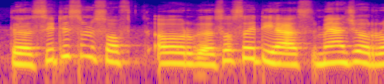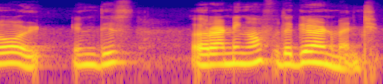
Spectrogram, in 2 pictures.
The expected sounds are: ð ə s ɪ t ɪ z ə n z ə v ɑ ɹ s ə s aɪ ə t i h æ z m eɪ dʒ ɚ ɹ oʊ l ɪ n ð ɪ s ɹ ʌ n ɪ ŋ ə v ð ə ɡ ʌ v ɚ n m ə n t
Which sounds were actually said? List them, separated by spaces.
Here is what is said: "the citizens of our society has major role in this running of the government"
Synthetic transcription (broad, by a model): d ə s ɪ t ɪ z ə n s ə f ɑ ɹ s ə s aɪ t i h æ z m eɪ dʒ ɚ ɹ oʊ l ɪ n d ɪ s ɹ ʌ n ɪ ŋ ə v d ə ɡ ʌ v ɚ n m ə n t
